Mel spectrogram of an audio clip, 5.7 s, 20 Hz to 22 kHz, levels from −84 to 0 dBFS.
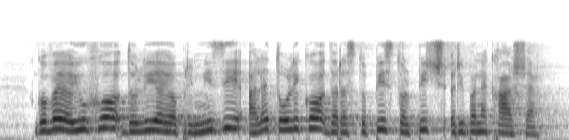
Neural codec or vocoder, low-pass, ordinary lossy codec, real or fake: none; 7.2 kHz; MP3, 96 kbps; real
